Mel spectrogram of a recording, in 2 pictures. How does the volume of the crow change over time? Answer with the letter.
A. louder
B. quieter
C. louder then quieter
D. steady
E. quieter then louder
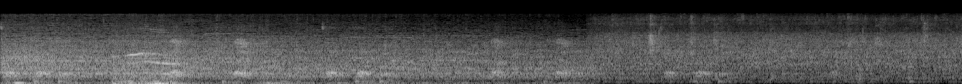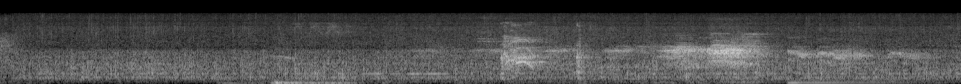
C.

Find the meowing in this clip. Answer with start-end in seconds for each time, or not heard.
1.1-1.9, 12.3-13.2.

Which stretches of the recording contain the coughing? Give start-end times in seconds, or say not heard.
14.6-15.5.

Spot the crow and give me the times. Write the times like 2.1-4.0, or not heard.
13.7-18.9.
